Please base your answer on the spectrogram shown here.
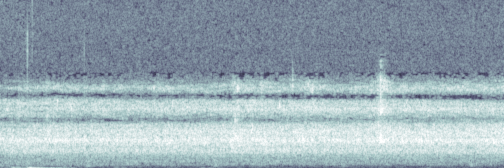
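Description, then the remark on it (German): A steady, rushing whoosh from a womb sound recording for soothing babies, played from a ten-hour playlist; quiet and continuous, with a soft low thump near the start and no voices. “gibt einfach mal Mutterleibgeräusche Baby ja. bei YouTube ein, da findet man das”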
